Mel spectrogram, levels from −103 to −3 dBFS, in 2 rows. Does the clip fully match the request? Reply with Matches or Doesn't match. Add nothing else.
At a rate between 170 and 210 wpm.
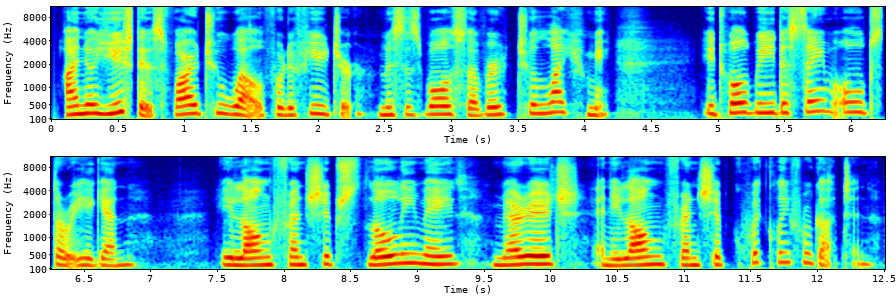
Doesn't match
